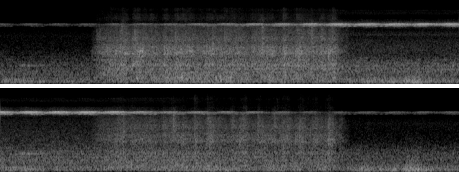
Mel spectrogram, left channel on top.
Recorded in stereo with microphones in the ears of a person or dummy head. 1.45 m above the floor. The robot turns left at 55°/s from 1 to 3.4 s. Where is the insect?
105° right; by 4.6 s 120° left.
